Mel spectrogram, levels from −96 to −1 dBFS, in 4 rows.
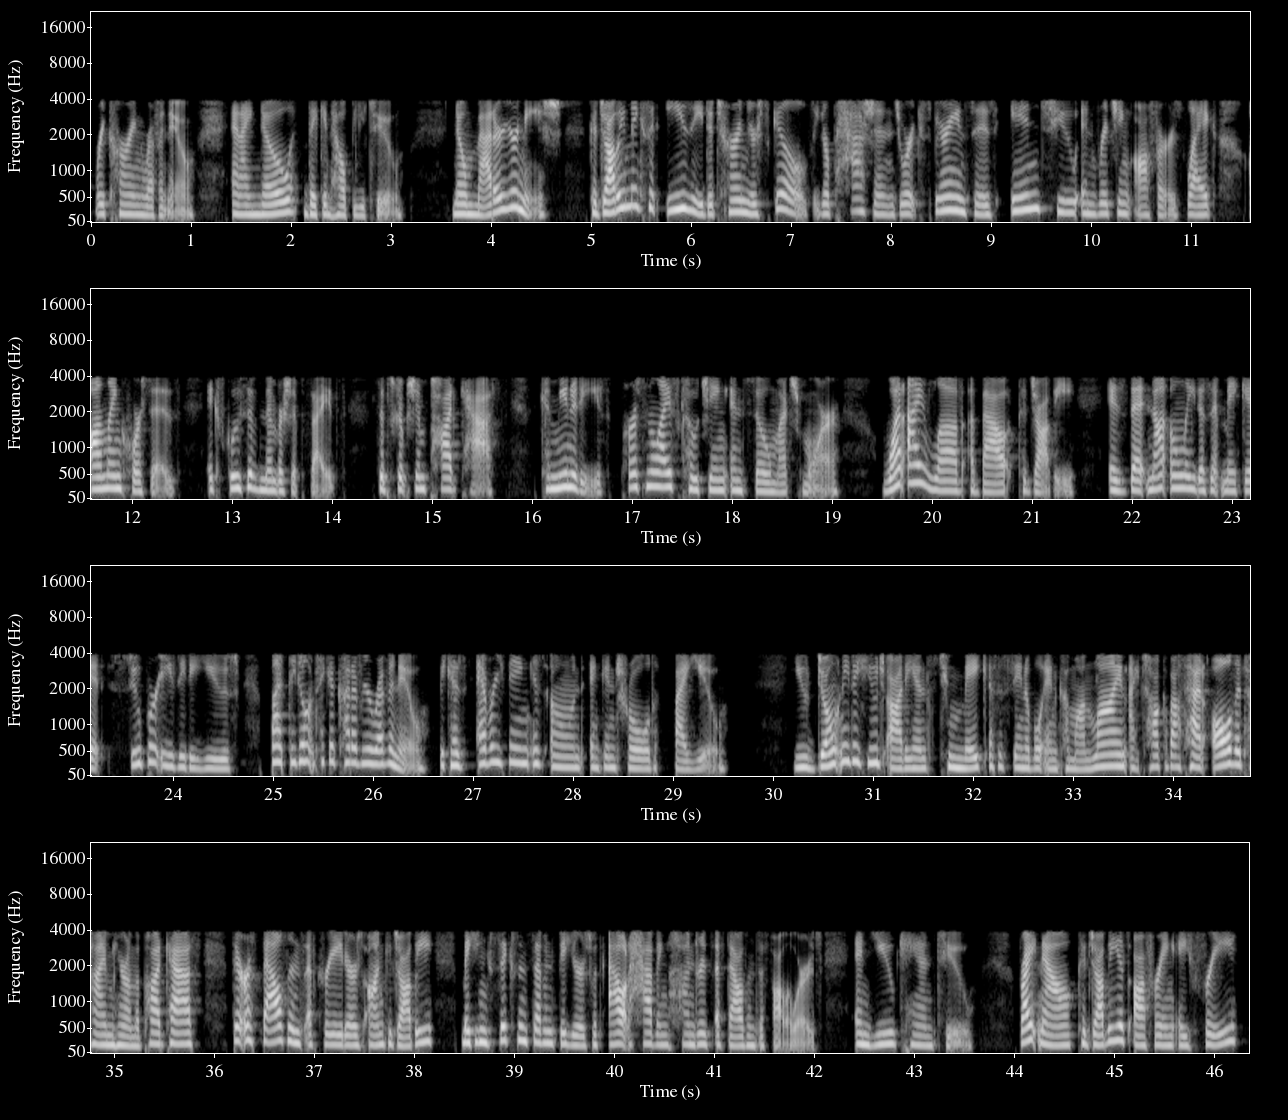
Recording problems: high frequencies cut off; severe; nothing above 4 kHz

